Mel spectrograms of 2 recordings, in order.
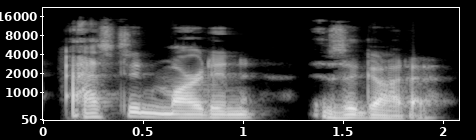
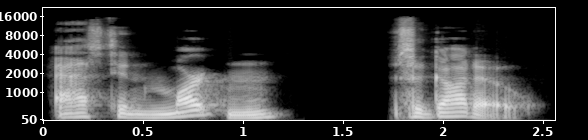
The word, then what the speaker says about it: Aston Martin Zagato: It's not pronounced Aston Martin Zagata. It's pronounced Aston Martin Zagato.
